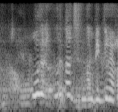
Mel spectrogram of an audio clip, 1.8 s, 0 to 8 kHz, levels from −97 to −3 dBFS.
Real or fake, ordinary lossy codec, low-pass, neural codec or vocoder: fake; none; 7.2 kHz; codec, 16 kHz, 1 kbps, FreqCodec, smaller model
